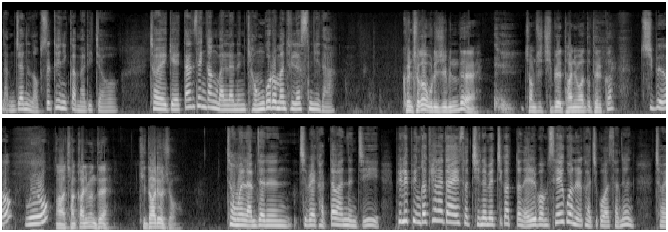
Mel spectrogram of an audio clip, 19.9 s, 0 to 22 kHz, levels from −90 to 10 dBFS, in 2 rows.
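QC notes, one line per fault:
throughout hard clipping: the speech reached a stage about 6 dB hotter than it could pass, so around one percent of samples have their peaks cut flat. Those squared-off tops add harmonics high in the spectrum, heard as crackle on the loudest peaks.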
